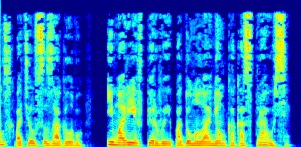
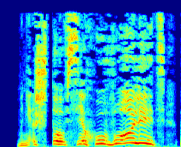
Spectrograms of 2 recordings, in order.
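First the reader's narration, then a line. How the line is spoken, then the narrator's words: Groan. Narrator (Russian): простонал Антон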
